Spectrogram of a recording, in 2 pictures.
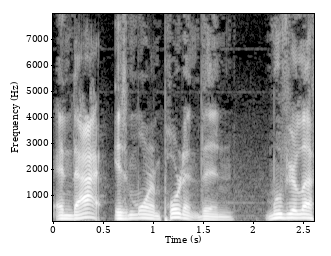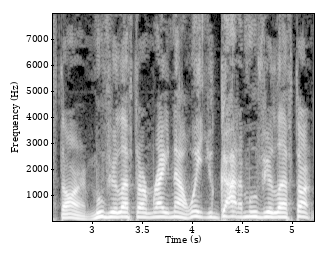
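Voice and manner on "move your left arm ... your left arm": frantic coaching. Shown as a demonstration. Panicking coach screaming at athlete on bottom, frantic. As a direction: yell instructions like you're losing it. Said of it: "That just sounds frantic and weird".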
